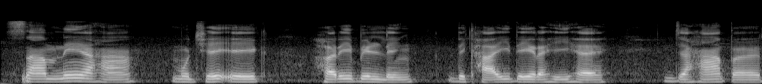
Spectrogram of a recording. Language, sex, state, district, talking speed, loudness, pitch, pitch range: Hindi, male, Bihar, Kaimur, 95 wpm, -18 LUFS, 125 Hz, 115-130 Hz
